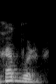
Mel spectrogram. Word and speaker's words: hardware: La palabra se escribe así, hard, como duro en inglés, y ware. Entonces, así es como se escribe, hardware. ¿Sí? Nada más que se pronuncia hardware.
